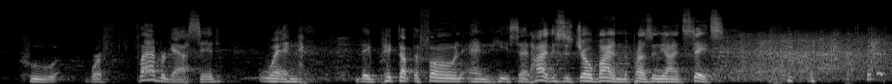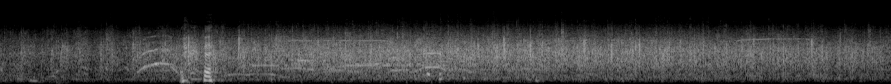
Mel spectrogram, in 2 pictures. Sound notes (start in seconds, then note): 7.0 audience laughs; 8.6 audience cheers and applauds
